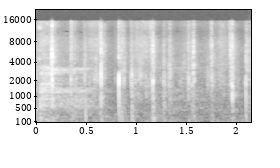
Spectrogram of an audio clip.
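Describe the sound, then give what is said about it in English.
A deck of game cards being shuffled, a quick run of soft, crisp riffling clicks and flutters over about two seconds, fairly quiet, with no voices. “And uh, I'll shuffle random here real quick and see what I got.”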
